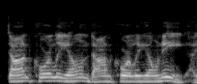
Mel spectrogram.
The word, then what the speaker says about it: Corleone: did pronounce it right in Italian for all the pisans out there uh out in h twolegs land you pronounce every letter right and I had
